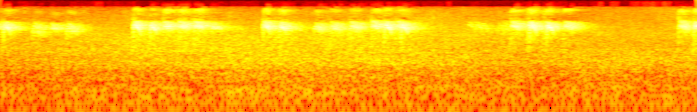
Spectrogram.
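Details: White wagtails, a pair with five young after fledging, calling: shrill, very high twittering notes grouped in clusters of three to six, separated by short pauses, over a soft low hum.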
